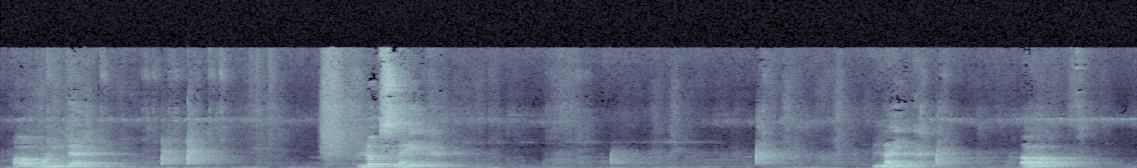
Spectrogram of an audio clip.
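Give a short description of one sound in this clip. A young woman speaks slowly and clearly, as if teaching, close by.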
